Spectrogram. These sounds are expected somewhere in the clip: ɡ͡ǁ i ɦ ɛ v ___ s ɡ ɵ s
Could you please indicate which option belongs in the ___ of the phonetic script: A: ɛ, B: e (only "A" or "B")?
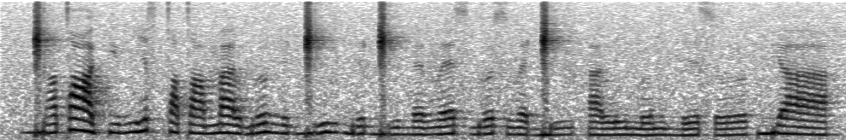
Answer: A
